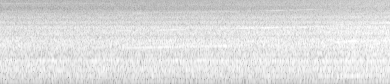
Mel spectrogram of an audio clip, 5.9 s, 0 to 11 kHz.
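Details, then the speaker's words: Electrolux Z5010 Excellio vacuum, sold as brand new but in poor condition, exhaust filter missing, started on minimum power: a steady, loud airy roar with a hissy top end. Excessively noisy; owner suspects the missing filter. "Well, I think that's noisier than it should be because obviously there's no exhaust filter which would muffle the sound."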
